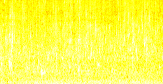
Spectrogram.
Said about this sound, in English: We can actually hear the sound of waves lapping against the shore coming from this painted wall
